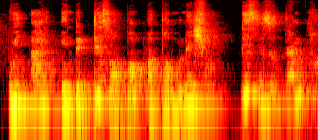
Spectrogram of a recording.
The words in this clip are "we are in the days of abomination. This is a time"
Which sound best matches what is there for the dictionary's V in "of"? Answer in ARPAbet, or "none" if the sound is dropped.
B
